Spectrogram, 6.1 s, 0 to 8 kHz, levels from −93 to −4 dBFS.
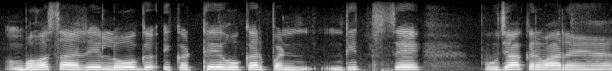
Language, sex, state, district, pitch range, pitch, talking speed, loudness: Hindi, female, Jharkhand, Deoghar, 230-245 Hz, 235 Hz, 110 wpm, -15 LUFS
